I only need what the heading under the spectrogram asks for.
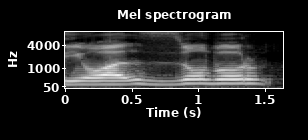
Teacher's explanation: والزبری کو زبرے نہیں پڑھنا اپنے، را باریک ہوتی ہے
